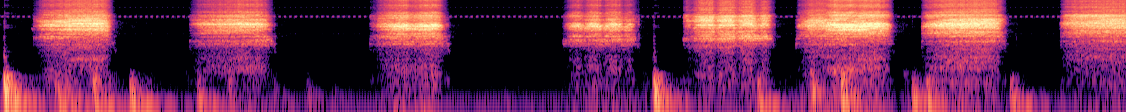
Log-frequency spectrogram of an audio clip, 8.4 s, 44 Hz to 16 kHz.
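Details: Barn owl owlets on a webcam nest in Cabañeros National Park, Castilla-La Mancha, Spain, 2019 breeding season, as one chick grabs her sister's dinner. Eight harsh, breathy hisses in quick, uneven succession, with faint low thumps beneath.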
